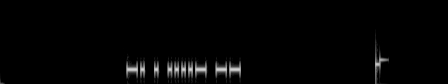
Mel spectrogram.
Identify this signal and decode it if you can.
Morse code, heard as a keyed tone, about 36 wpm, 700 Hz. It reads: NE4M
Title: K1USN SST QSO Practice - 35wpm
